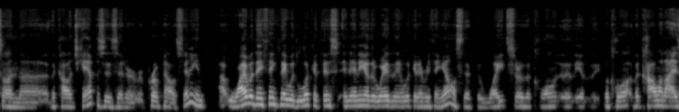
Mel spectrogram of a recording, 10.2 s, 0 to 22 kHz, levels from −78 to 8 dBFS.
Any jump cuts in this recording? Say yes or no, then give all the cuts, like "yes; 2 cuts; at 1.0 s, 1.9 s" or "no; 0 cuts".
yes; 2 cuts; at 3.1 s, 9.0 s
